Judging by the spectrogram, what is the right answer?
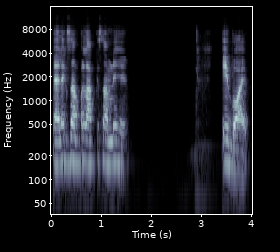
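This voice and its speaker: A man's voice: on the high side, slow pace, sharp tone. A man teaching an English grammar lesson, asking rhetorical questions and repeating each point as he explains. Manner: asks rhetorical questions, repeats points, says "ठीक" often.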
